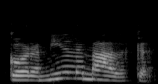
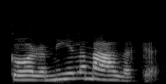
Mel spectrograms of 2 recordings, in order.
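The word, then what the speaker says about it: Go raibh míle maith agat: And this is how it's pronounced. Gora mille malaka. Gora mille malaka.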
